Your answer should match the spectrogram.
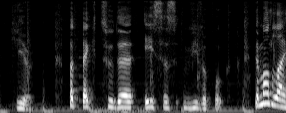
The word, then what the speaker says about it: ASUS: This is the Asus Vivobook S15 OLED. By the way, don't wonder why I say sometimes ASUS and not ASUS. This is how we pronounce this in German, and this happens from time to time.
